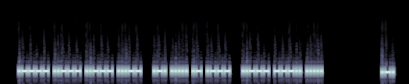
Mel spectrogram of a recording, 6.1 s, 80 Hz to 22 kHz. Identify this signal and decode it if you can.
Morse code, heard as a keyed tone, about 46 wpm, 700 Hz. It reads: 1223 R5AJ 285 R
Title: Worked All Europe DX Contest - QTC Exchange - 45wpm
